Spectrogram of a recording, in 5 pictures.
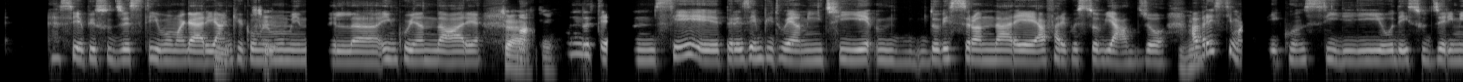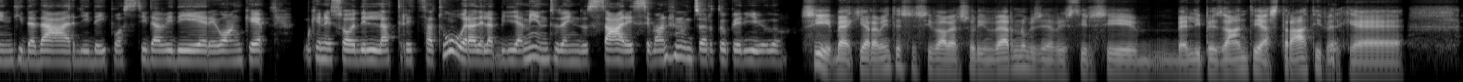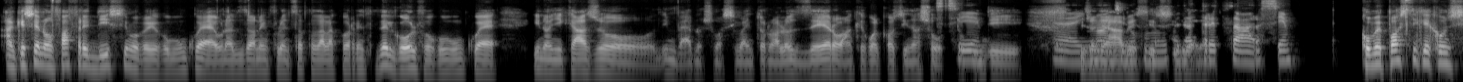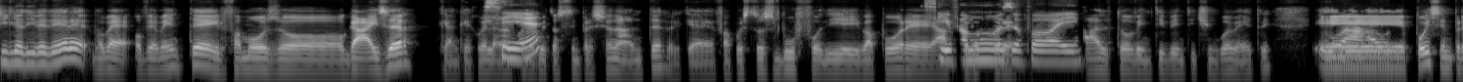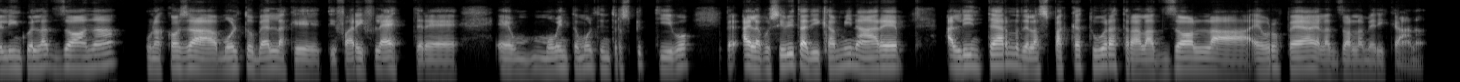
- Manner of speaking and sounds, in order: tapping; laughing while speaking: "vanno"; "perché" said as "peghé"; sniff; other background noise
- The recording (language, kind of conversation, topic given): Italian, podcast, Puoi raccontarmi di un viaggio che ti ha cambiato?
